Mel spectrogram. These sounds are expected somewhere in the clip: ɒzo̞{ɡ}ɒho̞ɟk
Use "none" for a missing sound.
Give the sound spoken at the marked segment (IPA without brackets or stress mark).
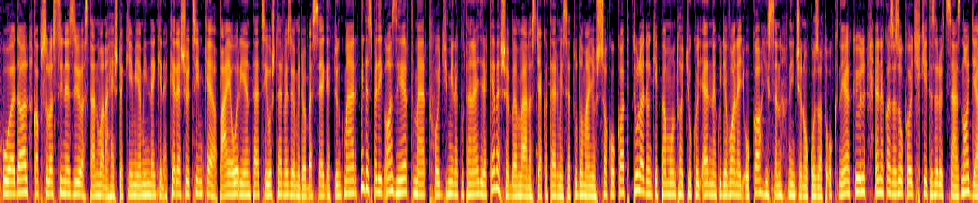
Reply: k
